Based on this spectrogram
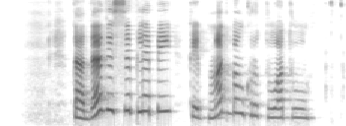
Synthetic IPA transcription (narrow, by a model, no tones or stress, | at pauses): t̪ad̪ɐʋʲɪsʲːɪpʲlʲæpʲej | kɐɪpmɐt̪bɐŋkɾʊt̪uɔt̪uː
